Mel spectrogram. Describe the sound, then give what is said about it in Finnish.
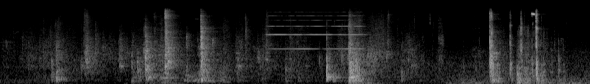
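A factory door is pushed shut with a solid thud, followed by rattling metallic clicks and scrapes as a lock is worked, with no talking. “Ovi kiinni ja lukko, eikö se ollut tärkeää, niin, että joo.”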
